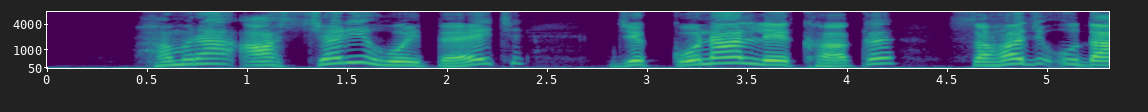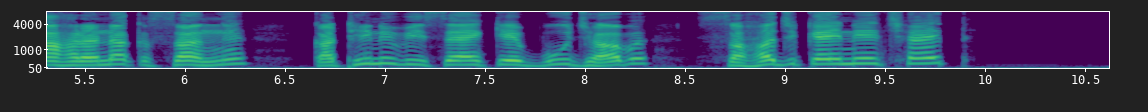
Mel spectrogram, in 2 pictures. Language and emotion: Maithili, surprised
